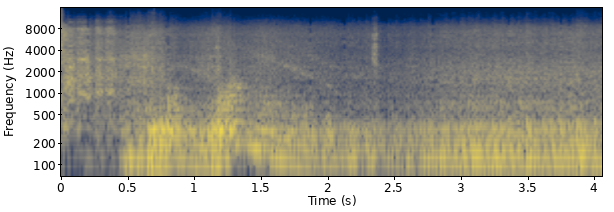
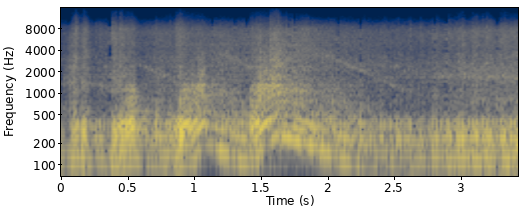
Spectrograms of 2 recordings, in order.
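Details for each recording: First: Honda CBR600 after carb work and a fuel-leak fix, not run since March, with some choke: it catches, blips twice, then settles into a low, slightly uneven idle. The idle screw may need adjusting; rough idle. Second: Honda CBR600 after carburetor cleaning, first run since March on choke, dry engine; crisp throttle blips rising and falling cleanly, returning to smooth even idle with no stumble or misfire, runs well.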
